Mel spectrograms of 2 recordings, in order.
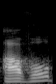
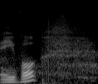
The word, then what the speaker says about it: Avo: speaking people out there it's pronounced AO but from avocado not AO um it was called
